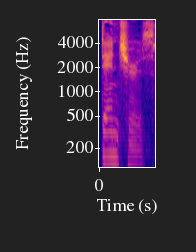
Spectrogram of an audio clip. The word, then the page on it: dentures: British English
